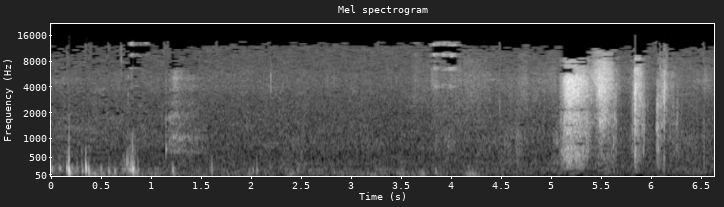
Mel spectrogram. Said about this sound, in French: Pardon. Nez qui coule.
